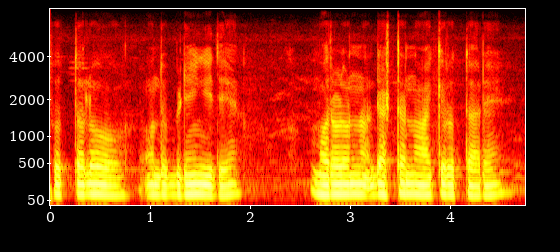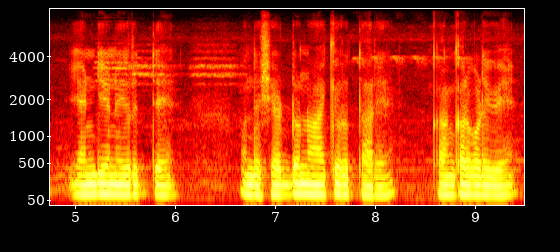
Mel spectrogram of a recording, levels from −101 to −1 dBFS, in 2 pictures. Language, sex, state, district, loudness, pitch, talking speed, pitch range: Kannada, male, Karnataka, Koppal, -17 LUFS, 110 Hz, 90 wpm, 105-115 Hz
